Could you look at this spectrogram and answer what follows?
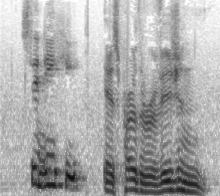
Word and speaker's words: Siddiqui: Siddiqui.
